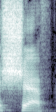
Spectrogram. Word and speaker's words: chef: Mirad cómo se pronuncia, letra clave SH, chef.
